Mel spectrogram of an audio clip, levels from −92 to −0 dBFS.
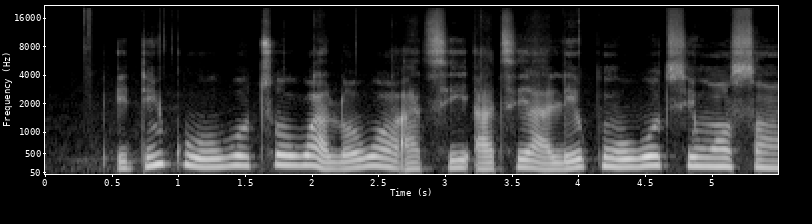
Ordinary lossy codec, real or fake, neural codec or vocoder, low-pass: none; fake; autoencoder, 48 kHz, 128 numbers a frame, DAC-VAE, trained on Japanese speech; none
